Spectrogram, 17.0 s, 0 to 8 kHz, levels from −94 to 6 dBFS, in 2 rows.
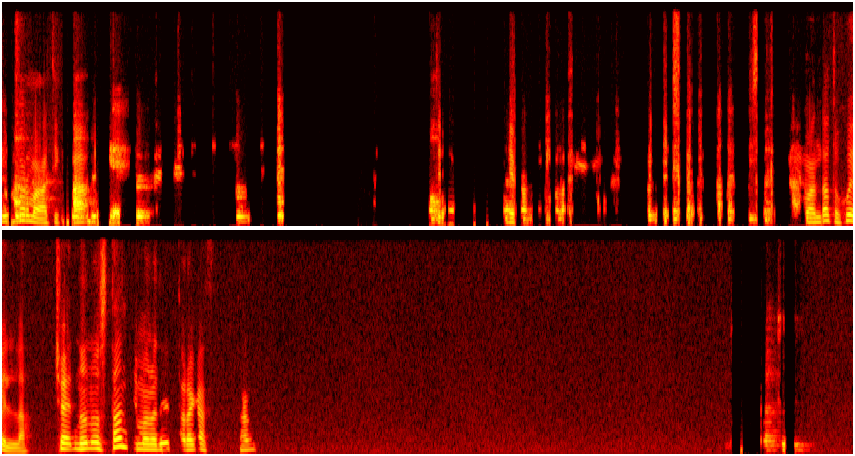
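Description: From the start to about 7.99 s, the other side's voice leaks through. A second voice sits only a little below the main speech, likely echo from the loudspeaker that the echo canceller failed to remove from the microphone signal. Because it is nearly as loud as the main speech, it competes with it directly.

Over nearly the same span, from 0.07 s to 8.05 s, the main speech is suppressed during double talk. With both sides talking at once, the canceller likely could not separate the near talker from the echo and pulled the whole signal down. The main voice dips and breaks into pieces for around four seconds in total. At its deepest the drop reaches about 40 dB, so parts of the speech all but vanish.

Inside that stretch, from 3.28 s to 3.57 s, a long network dropout occurs. About 280 ms of audio never arrived, likely lost in transit. The receiver covers the gap by extending the last sound as a fading buzz for roughly 270 ms, followed by near-silence. 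The audio then resumes further on, with the missing portion simply gone.

Near the end, from 15.78 s to 16.61 s, the other side's voice leaks through again. This time it sits well below the speech, as a faint second voice, likely residual echo.

Within that leak, from 15.95 s to 16.08 s, the background is gated by the echo canceller. The room sound drops by up to 32 dB for about 150 ms while the canceller clamps down on the microphone. It then returns when the canceller lets go, leaving a brief hole in the ambience.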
